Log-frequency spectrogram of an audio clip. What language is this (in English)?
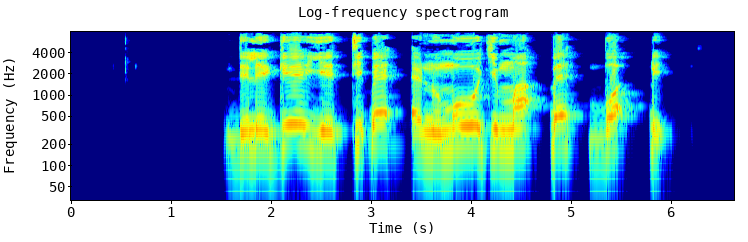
Borgu Fulfulde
